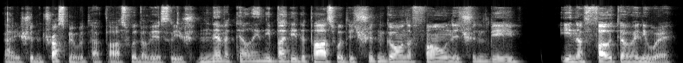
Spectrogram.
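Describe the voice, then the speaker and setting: Talking to the camera in a relaxed video, a middle-aged man from Serbia wanders through his points, restarting and going off on tangents. He speaks fast in a mid-range voice that's creaky and slightly rough.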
